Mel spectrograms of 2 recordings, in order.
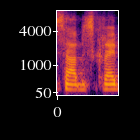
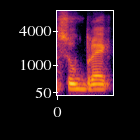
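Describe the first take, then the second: First: The word is said in full, with the scr cluster. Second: The word is shortened, dropping the scr cluster. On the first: This is the standard English form. "kita bilang subscribe" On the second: This is how the mentees themselves say it. "dia bilang subrek"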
